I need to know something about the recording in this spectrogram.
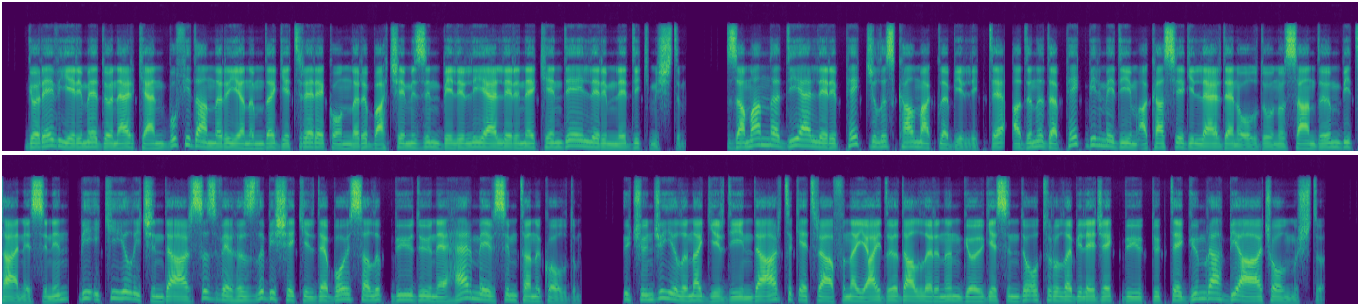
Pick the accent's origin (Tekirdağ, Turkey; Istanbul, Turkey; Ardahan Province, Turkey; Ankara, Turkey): Ankara, Turkey; Çamlıdere; tatil için gittiğim kendi memleketim Çamlıdere'den dönerken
